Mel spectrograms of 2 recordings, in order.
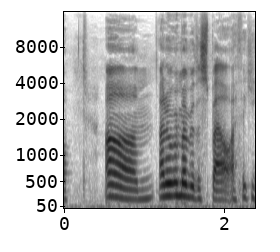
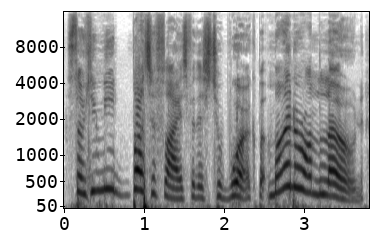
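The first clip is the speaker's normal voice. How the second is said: higher, louder stagey announcement; performing to crowd; 4 semitones higher, 6 dB louder, slower than usual. Retold or imitated. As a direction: present your move grandly to an audience. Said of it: "so I was like".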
